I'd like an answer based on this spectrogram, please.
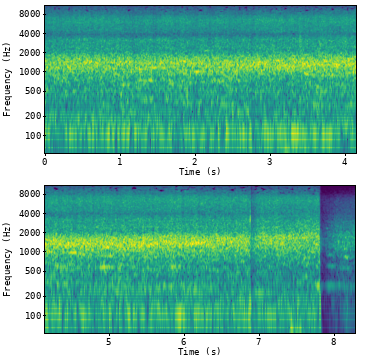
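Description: Hot-spring water pouring and splashing down the rock inside a cave: a dense, steady rush with a low hum beneath it. Near the end it cuts off abruptly to a quieter splashing of water.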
